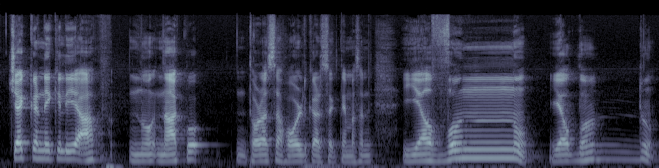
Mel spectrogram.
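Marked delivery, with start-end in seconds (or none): 4.0-6.5 यज़ुन्नु slow with the न्न held through the nose; nasal held noon. Shown as a demonstration. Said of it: "नून नाक से निकल रहा है". (यज़ुन्नु में नून नाक से रोककर)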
